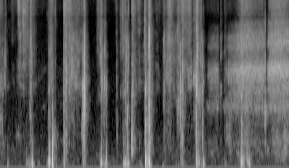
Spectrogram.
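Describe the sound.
Tarot cards are shuffled by hand in many quick, crisp riffling snaps at an uneven rhythm. The sound is fairly quiet, and toward the end it turns into a softer, continuous rubbing of cards.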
